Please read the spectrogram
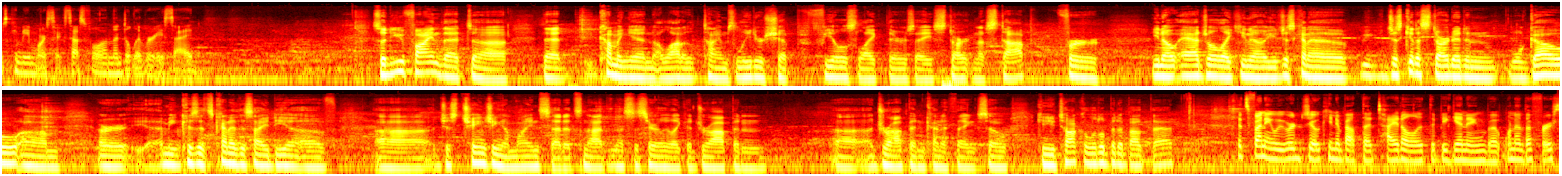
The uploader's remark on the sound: Live From Agile Midwest.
